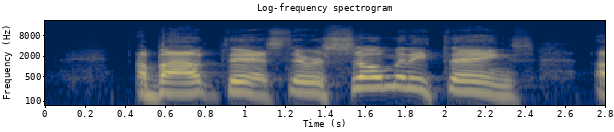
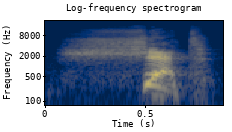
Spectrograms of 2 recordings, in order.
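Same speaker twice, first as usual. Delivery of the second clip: ordinary talk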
